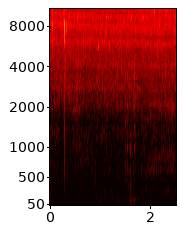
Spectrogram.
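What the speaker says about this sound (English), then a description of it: "It's sizzling away. Sizzling away, yeah." Soft, steady sizzling of food frying in a pan, a continuous faint crackle with occasional small pops.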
